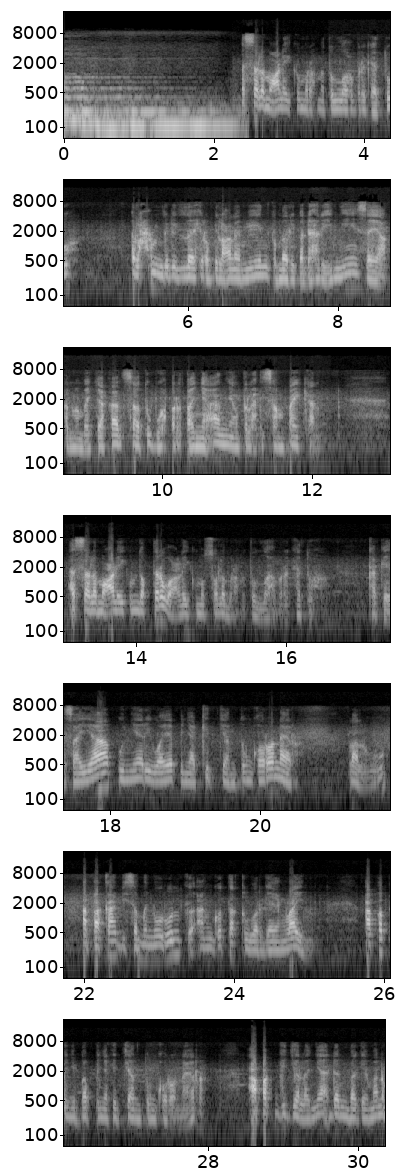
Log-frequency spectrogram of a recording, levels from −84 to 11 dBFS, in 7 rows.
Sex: male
